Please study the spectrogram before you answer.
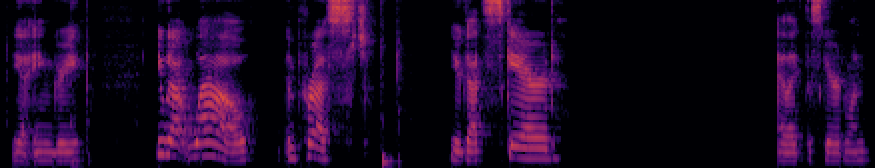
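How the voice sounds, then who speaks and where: A woman streamer chatting casually and rambling with filler restarts, her voice deepened by a sore throat. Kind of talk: casual live-stream chat.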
